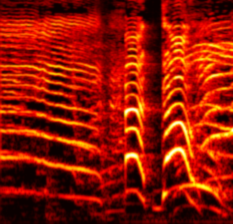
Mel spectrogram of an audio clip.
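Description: A high-pitched voice holds a long drawn-out cry that slowly falls in pitch, then breaks into a couple of short squeals that rise and fall about a second in.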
